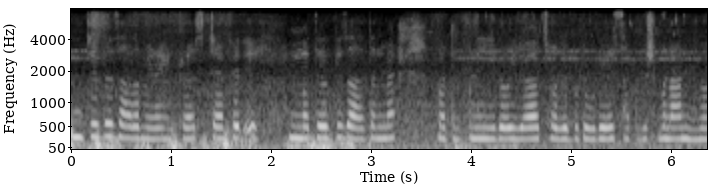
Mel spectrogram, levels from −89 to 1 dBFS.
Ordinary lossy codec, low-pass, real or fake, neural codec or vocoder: none; 7.2 kHz; real; none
